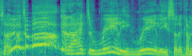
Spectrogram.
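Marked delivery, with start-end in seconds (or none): 0.0-0.5 high, playful mock voice of the actress; Linda Blair. Actress teasing the flustered young interviewer, high mock voice. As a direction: toss it back in a teasing high pitch. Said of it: "And she went".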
